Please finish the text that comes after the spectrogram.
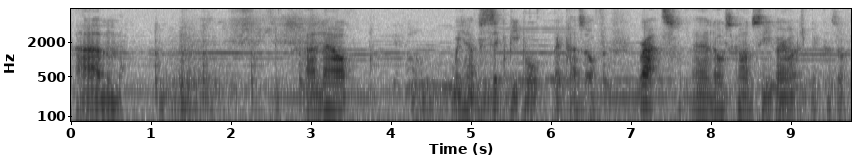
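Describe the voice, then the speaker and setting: Man, bunged up with a cold, rambling gameplay commentary, halting with lots of ums, game music underneath. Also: medium pitch, rough recording. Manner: rambling, hesitant with many fillers. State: congested with a cold. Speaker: gaming channel host. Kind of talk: casual let's play commentary.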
